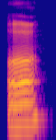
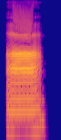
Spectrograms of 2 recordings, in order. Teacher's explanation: आ time लग रहा है। अ पढ़ते खत्म कर दिए लेकिन आ पढ़ने में टाइम लग रहा है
